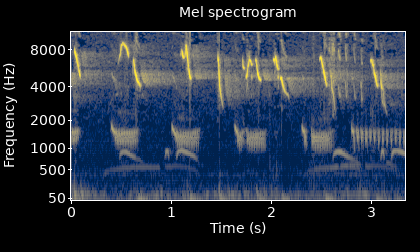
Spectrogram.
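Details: Saffron finches at a feeder: sharp, high chirps alternate with harsher, buzzy lower notes in quick succession, with no clear pauses.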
